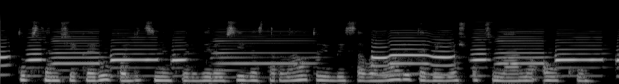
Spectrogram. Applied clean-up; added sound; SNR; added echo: classical method WPE with log-MMSE.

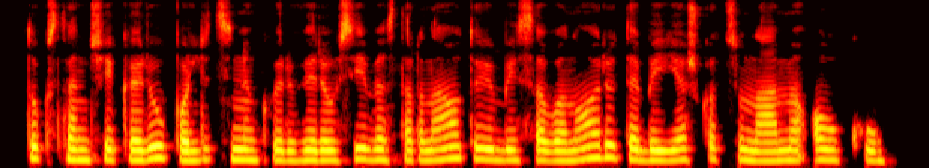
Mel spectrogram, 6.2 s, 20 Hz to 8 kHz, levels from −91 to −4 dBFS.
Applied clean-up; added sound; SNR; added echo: none; none; none; none.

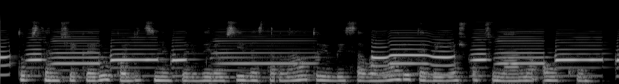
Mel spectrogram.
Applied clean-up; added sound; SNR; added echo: none; Harmonica; -2 dB; reverberation time 0.2 s.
